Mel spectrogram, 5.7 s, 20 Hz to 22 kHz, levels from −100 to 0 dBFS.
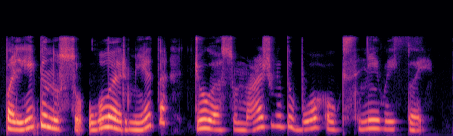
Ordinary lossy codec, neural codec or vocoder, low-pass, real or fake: MP3, 96 kbps; none; 7.2 kHz; real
